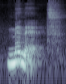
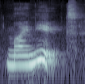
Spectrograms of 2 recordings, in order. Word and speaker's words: minute: others they're completely different think minute a period of 60 seconds and minute the adjective meaning extremely small today we're going to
